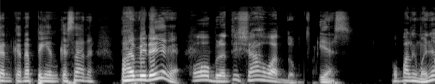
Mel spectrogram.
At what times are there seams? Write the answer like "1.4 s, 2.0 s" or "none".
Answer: 3.0 s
